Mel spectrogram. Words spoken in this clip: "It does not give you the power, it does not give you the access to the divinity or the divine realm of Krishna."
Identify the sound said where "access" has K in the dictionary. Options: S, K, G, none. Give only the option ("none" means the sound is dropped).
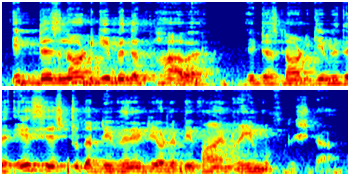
none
